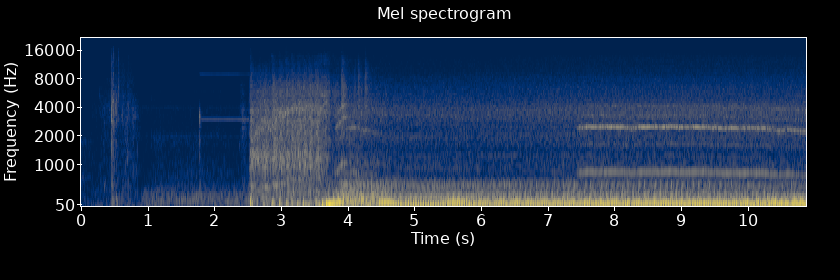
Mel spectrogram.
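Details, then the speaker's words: B7 Audi RS4 first start after battery reconnect and hard reset, window down: engine cranks and catches, then a thin steady high squeal over idle; squeak from an unidentified pump. "This time I'm going to turn the car on with the window down so that maybe you can hear that squeaking goat sound from whatever pump or whatever it is a bit better."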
